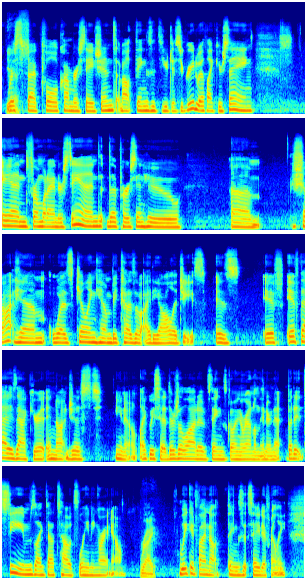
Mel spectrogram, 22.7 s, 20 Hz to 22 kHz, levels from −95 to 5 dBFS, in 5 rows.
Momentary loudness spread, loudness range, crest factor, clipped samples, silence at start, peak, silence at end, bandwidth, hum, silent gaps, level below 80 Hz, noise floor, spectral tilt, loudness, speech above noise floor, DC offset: 7 LU; 3 LU; 20 dB; under 0.1%; 0.05 s; -2 dBFS; 0 s; 12 kHz; none; none; -62 dBFS; -52 dBFS; -5.5 dB/octave; -21 LUFS; 31 dB; under 0.1%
